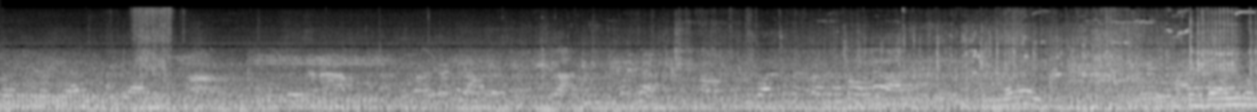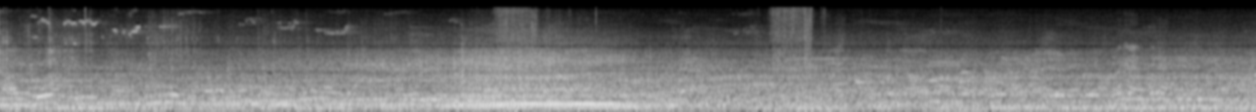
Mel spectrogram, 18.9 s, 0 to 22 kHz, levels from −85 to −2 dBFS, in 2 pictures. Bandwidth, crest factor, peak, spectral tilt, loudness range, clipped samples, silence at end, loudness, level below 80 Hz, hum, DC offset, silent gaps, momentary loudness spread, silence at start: 17 kHz; 18 dB; -4 dBFS; -5 dB/octave; 7 LU; under 0.1%; 0 s; -23 LUFS; -38 dBFS; none; under 0.1%; none; 9 LU; 0 s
